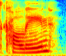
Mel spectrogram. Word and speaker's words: Cailín: It's actually an Irish kind of surname, so it's Cailín.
